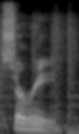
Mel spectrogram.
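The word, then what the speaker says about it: Sirui: them better than anyone else and they're called Sir that name is a little tricky to pronounce but apparently that's how you pronounce it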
